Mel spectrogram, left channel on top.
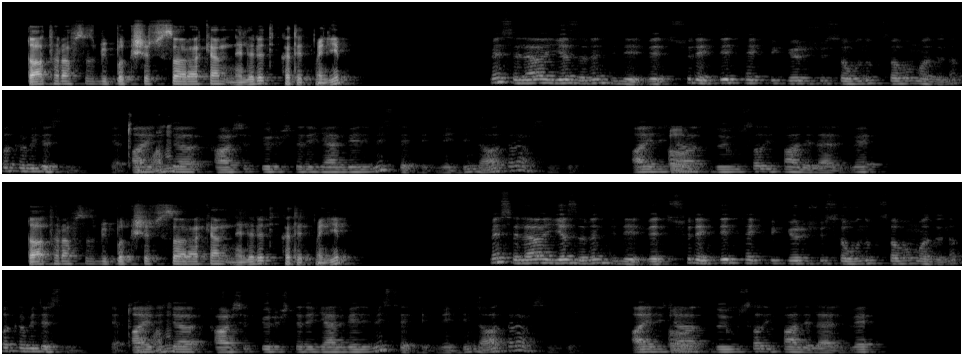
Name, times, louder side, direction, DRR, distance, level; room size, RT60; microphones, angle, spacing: voice 1, 0.3-3.4 11.1-11.3 16.3-16.5, left 5 dB, 90° left, 13 dB, 0.7 m, -29 dB
voice 2, 4.9-10.3 10.7-15.1 15.9-18.2, right 1 dB, 45° right, 1 dB, 2.8 m, -39 dB
13.5 x 4.5 x 4.6 m, 0.36 s
head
